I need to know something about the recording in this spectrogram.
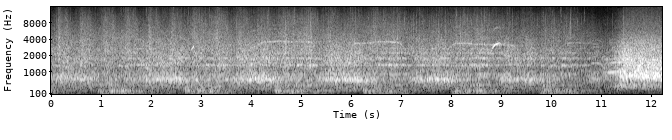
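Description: A large crowd chants rhythmically in a big echoing arena.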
